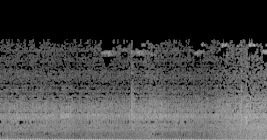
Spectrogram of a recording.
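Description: A motorcycle engine rumbles loudly while riding.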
